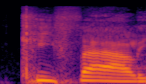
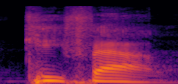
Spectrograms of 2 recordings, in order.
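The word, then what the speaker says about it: κεφαλή: uh head which is key foul you know it's you can pronounce it anyway because it's ancient greek so i'm just pronouncing it key fal you know that when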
